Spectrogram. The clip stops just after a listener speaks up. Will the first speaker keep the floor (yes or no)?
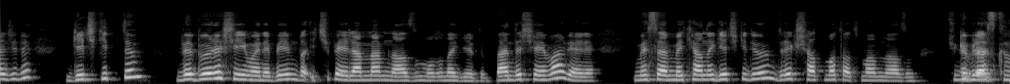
yes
